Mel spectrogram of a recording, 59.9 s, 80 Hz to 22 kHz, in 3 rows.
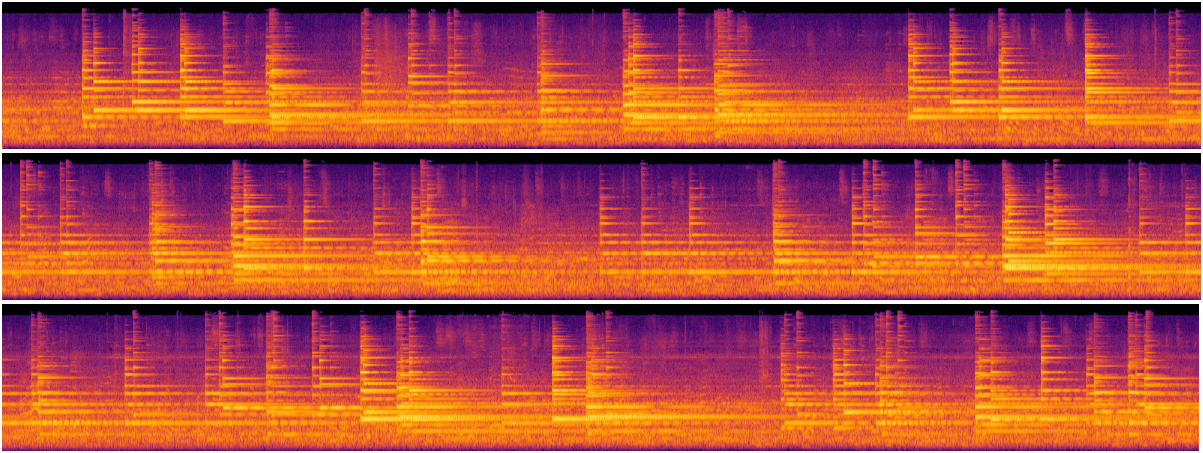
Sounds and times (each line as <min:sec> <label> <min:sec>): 0:01.3 Astronomical Clock 0:59.9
